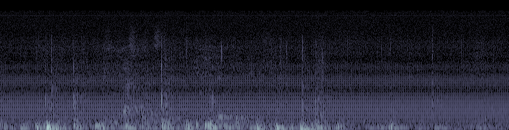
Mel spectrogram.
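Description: Steady electrical mains hum in the microphone feed, with irregular faint low thumps and knocks over it, the loudest about half a second in.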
